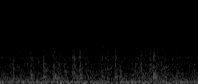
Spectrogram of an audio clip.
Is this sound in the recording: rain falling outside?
yes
